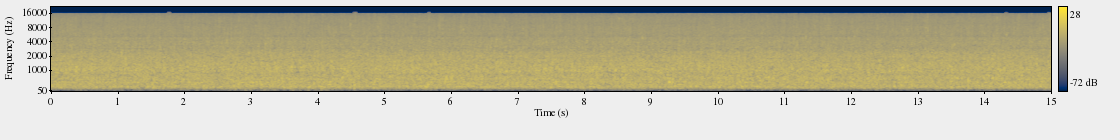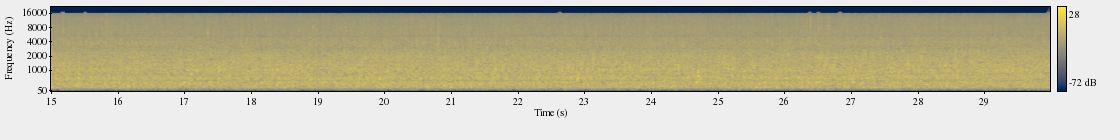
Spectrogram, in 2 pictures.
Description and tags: Rio Homem, Peneda-Gerês National Park, Portugal - near Porta de Homem; In august a brook with cascades.
Recorded with an iPhone5S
